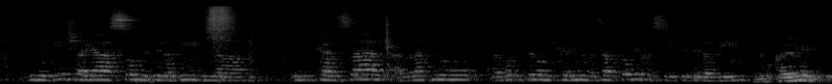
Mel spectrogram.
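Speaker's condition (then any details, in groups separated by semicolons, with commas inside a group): No condition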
